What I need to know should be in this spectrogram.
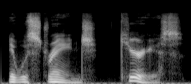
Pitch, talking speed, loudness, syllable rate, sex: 105 Hz, 125 wpm, -15 LUFS, 4.0 syllables/s, male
